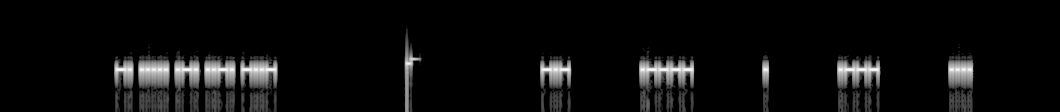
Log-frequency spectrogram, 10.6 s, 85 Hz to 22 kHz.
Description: Morse code, heard as a keyed tone, about 42 wpm, spaced as for 17 wpm, 700 Hz. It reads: N5RFX K1EJH
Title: USA Call Signs - 5 Characters - 8x Character Spacing - 40wpm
